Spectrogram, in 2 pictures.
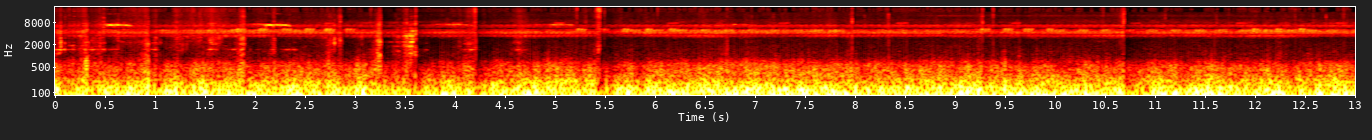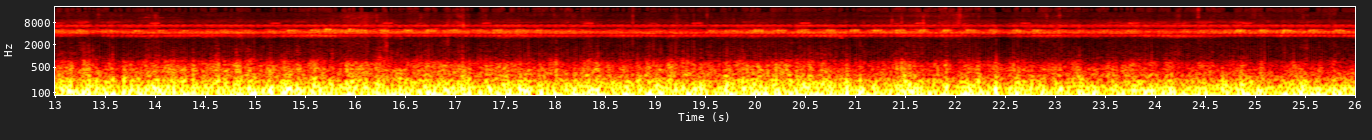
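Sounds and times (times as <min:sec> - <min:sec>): campfire crackling: 0:00.0 - 0:13.4
crickets chirping: 0:00.0 - 0:26.0.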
